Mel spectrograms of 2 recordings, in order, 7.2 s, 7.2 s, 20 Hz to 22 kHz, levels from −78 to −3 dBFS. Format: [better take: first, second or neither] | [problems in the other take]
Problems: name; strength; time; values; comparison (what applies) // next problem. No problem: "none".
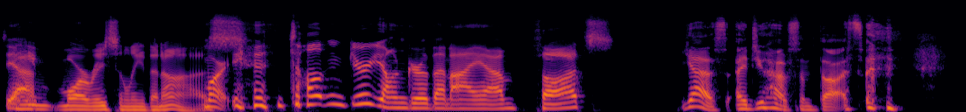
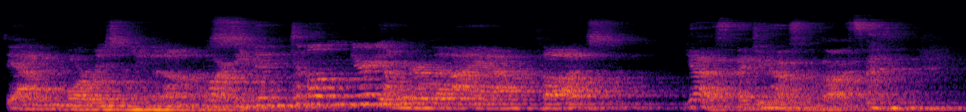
first | off-mic speech; far // room echo; strong; dies away in 1.5 s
